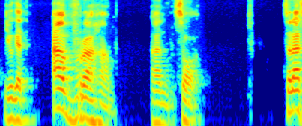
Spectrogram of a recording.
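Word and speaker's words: אַבְרָהָם: So you don't get Abraham, you get Avraham, right? You get Avraham, and so on.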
